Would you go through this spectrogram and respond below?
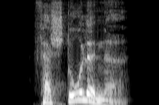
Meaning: inflection of verstohlen: 1. strong/mixed nominative/accusative feminine singular 2. strong nominative/accusative plural 3. weak nominative all-gender singular
- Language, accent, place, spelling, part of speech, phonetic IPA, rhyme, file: German, Germany, Berlin, verstohlene, adjective, [fɛɐ̯ˈʃtoːlənə], -oːlənə, De-verstohlene.ogg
